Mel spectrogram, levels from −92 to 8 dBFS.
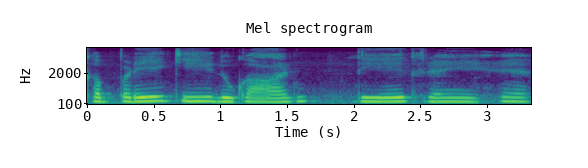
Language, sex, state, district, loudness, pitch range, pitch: Hindi, female, Chhattisgarh, Raipur, -15 LUFS, 200-220 Hz, 210 Hz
